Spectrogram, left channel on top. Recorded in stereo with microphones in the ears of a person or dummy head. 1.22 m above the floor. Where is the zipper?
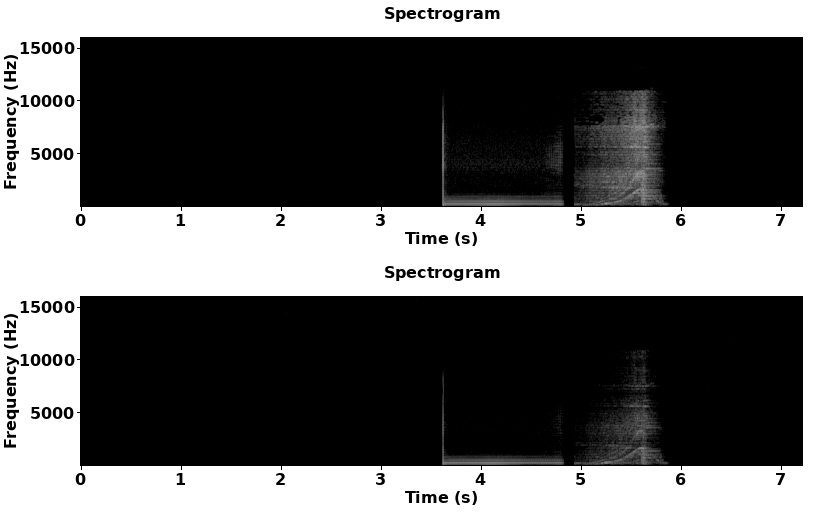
60° left (ahead or behind).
